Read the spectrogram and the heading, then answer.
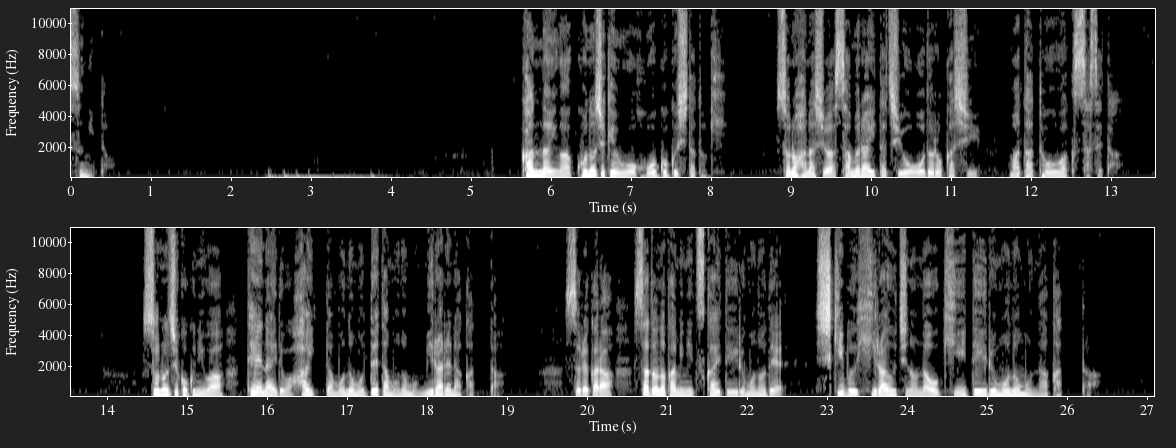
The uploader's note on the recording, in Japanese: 自宅録音ですのでノイズなどはご了承くださいませ。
